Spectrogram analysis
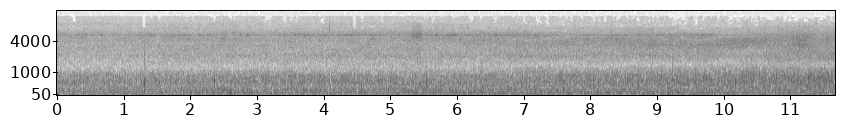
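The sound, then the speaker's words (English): A loud, steady engine rumble from an idling water truck at a fire hydrant in front of a house, with its running pump adding a constant mechanical drone and a thin high whine, unbroken for the whole stretch and with no voices. “Not only is the truck loud, but the pump that they have on it is loud.”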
